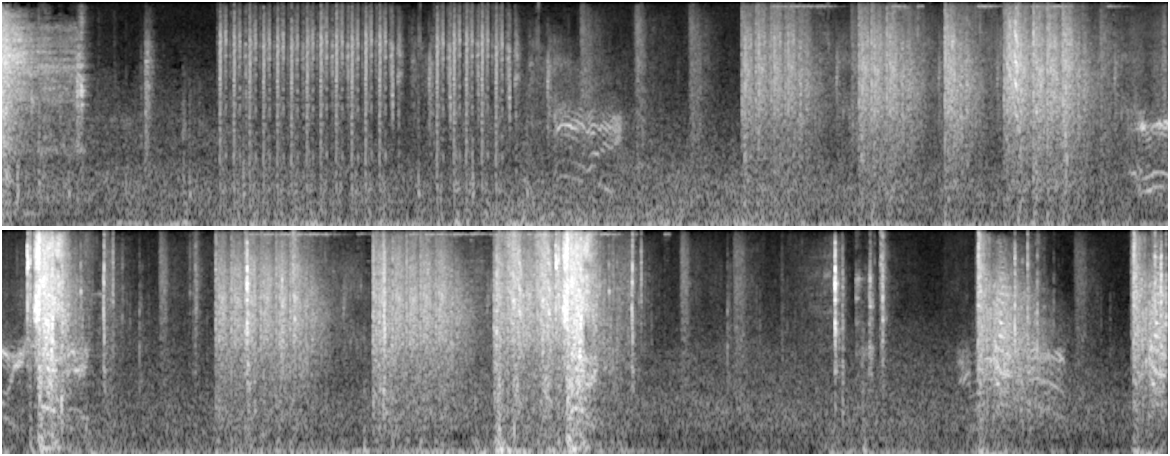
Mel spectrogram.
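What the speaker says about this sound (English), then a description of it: "That's a shotgun." Gunfire rings out in the video game Black Mesa, with repeated loud blasts of a shotgun and other weapons over a dense, noisy battle mix. Several sharp bursts stand out in close succession, and no voices are heard.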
